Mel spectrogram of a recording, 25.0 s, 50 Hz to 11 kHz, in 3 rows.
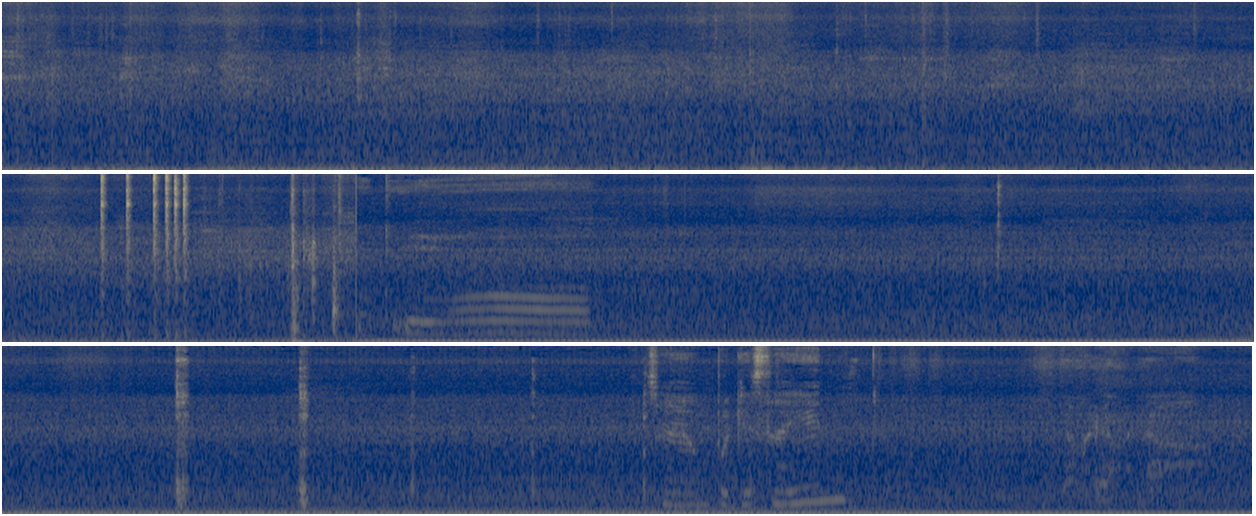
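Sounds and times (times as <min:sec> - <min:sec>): vehicle engine idling: 0:00.0 - 0:25.0
sharp clicks: 0:09.0 - 0:09.7.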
